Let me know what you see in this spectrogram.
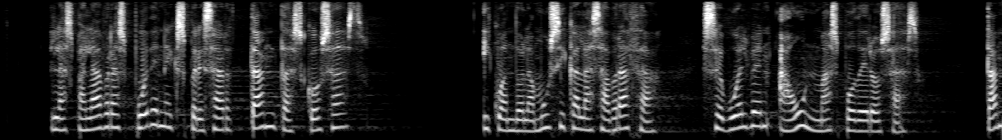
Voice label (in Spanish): Muestra locución para certamen literario, narradora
